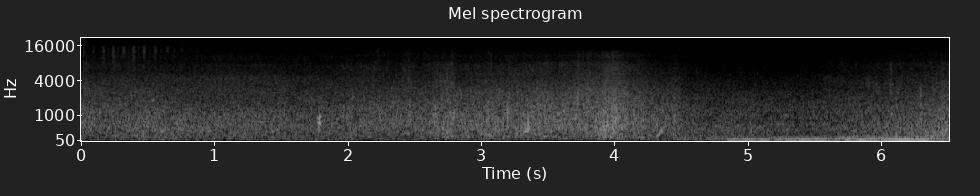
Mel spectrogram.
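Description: Sea waves washing onto a beach: a steady rush of surf that swells about four seconds in.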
